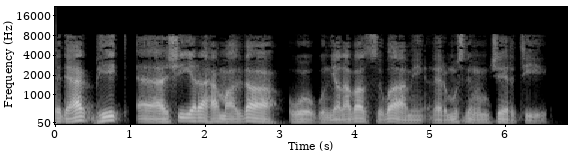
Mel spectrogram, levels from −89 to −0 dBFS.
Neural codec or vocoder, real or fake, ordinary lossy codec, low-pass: codec, 16 kHz in and 24 kHz out, 0.9 kbps, LongCat-Audio-Codec, four codebook decoder; fake; MP3, 32 kbps; 10.8 kHz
